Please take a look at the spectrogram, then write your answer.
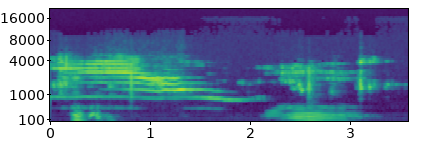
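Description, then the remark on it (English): A young kitten meows twice, fairly loud: a long, high, wavering cry followed by a shorter, lower, rising mew, with no voices over it. “Nobody's going to hurt you, kitty.”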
